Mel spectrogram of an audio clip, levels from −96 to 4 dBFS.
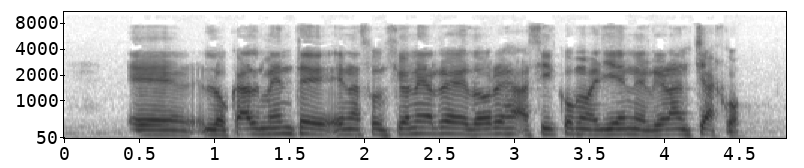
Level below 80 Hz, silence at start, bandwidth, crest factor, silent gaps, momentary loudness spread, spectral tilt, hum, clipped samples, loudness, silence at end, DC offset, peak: -64 dBFS; 0.4 s; 8 kHz; 14 dB; none; 3 LU; -6 dB/octave; none; under 0.1%; -20 LUFS; 0.3 s; 0.2%; -6 dBFS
